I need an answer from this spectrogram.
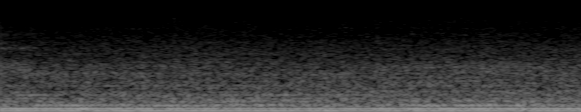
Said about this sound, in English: So it might be a little bit noisy up here. The furnace just turned on.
